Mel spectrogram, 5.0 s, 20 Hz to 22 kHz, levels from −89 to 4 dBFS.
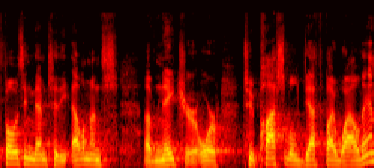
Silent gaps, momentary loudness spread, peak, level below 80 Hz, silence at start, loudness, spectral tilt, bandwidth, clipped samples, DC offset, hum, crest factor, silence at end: none; 8 LU; -10 dBFS; -70 dBFS; 0 s; -30 LUFS; -6.5 dB/octave; 16 kHz; under 0.1%; under 0.1%; none; 18 dB; 0 s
